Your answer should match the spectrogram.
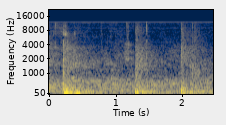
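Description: Basketball bouncing on a hardwood gym floor: two thuds about a second apart, the first the louder.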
